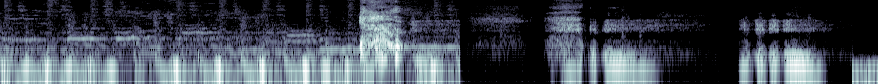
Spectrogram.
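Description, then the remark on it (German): Someone clears their throat in several harsh, gravelly bursts, following a burst of noise at the end of a stretch of low, rhythmic background sound. “Räusper.”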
